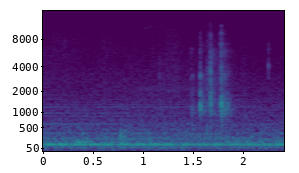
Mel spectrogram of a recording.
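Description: About three quick computer keyboard key presses about a second and a half in, over a low steady hum.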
